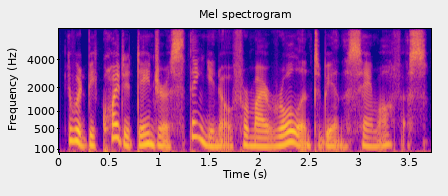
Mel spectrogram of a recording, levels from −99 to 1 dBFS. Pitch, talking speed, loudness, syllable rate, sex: 180 Hz, 290 wpm, -19 LUFS, 6.7 syllables/s, female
